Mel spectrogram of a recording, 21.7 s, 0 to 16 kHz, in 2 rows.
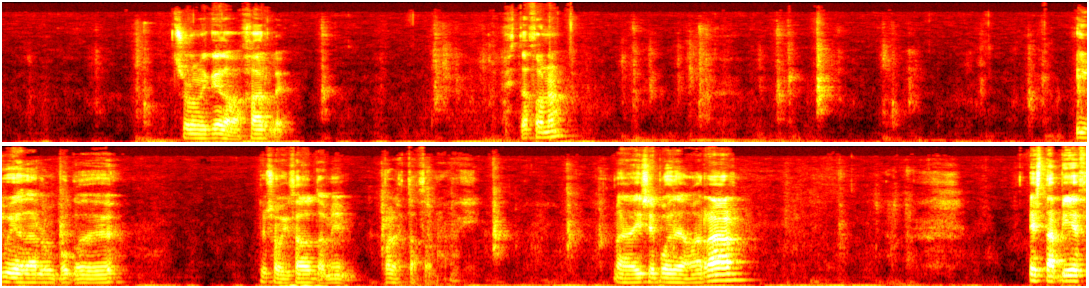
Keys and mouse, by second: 0.3-1.3 middle drag, 1.3 3, 1.9 right click, 2.7 shift+right click, 3.3 right click, 4.1 shift+right click, 4.9 g, 5.6 click, 5.7-9.3 middle drag, 6.2 a, 6.9 shift+n, 8.9 2, 9.3 alt+right click, 9.9 alt+shift+right click, 10.5 ctrl+middle click, 11.3 ctrl+b, 13.9 click, 14.5 Tab, 15.5-20.6 ctrl+middle drag, 19.6 a, 20.6 right click, 21.3 Tab.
